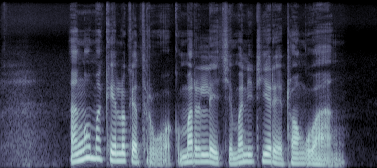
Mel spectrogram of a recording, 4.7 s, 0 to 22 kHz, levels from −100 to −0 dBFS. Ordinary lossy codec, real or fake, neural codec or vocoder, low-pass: none; real; none; none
